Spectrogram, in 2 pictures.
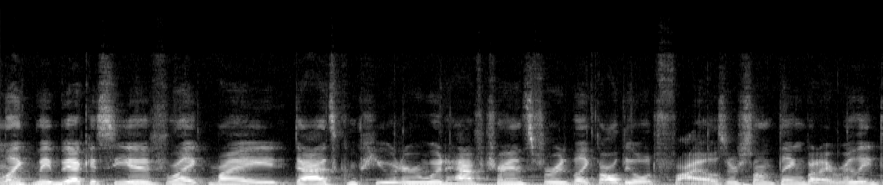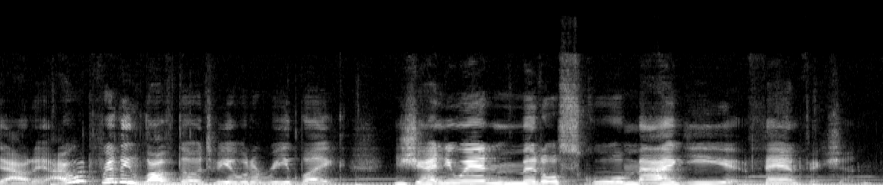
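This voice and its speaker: Hosting a visual novel book club stream, this young adult woman chats loosely with her viewers, musing aloud as she replies. Her voice is medium-pitched and fairly bright, at a normal pace, with music playing behind her.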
